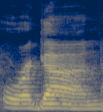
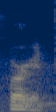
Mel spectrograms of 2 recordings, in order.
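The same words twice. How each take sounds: First: It is said the way non-locals often say it. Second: It is said the way local residents say it. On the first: The speaker calls it wrong. "not Oregon" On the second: The speaker calls it right. "as I've been told by Oregonians"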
